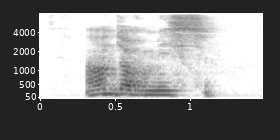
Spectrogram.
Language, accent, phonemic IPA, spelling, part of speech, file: French, Canada, /ɑ̃.dɔʁ.mis/, endormissent, verb, LL-Q150 (fra)-endormissent.wav
- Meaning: third-person plural imperfect subjunctive of endormir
